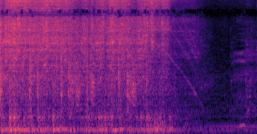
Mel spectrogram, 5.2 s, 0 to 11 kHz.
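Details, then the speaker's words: 454 big-block V8 RV, first start after priming the fuel pump and fitting plug wires and vacuum lines, on a cold 27° day. Labored, uneven cranking fires roughly for a few seconds then drops away; hard start from ignition timing too far advanced. "okay where we're at on timing that's definitely too far Advanced"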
